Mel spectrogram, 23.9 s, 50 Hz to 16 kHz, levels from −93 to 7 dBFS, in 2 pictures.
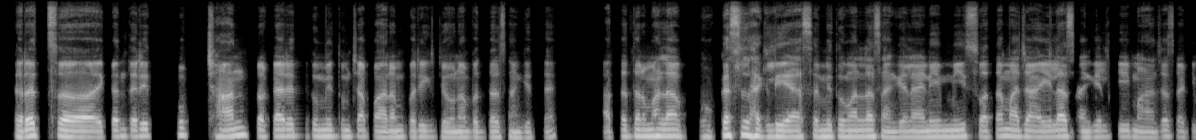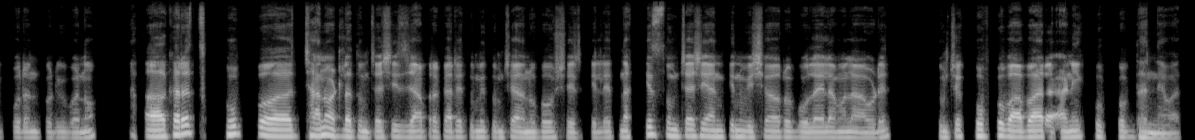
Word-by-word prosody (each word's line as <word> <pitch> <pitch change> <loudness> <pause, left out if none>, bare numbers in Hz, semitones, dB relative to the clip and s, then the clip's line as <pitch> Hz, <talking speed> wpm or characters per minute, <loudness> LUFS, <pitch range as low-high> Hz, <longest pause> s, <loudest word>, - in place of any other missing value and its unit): खरंच 125 +3 +4 0.4
एकंदरीत 120 +3 +1 0.3
खूप 145 -1 0 0.2
छान 125 +4 +3
प्रकारे 125 0 +3 0.2
तुम्ही 120 0 +1
तुमच्या 120 0 -1
पारंपरिक 110 +1 -1
जीवनाबद्दल 105 0 -1
सांगितलंय. 100 0 -6 0.5
आता 120 - -4
तर 125 - +3
मला 125 0 +4
भूकच 115 +4 +1
लागली 120 -4 +4
आहे. 115 0 +4
असं 115 +1 -1
मी 120 0 +2
तुम्हाला 115 0 +2
सांगेल 110 -1 -2
आणि 110 +1 +2
मी 115 +1 +1
स्वतः 120 0 -3
माझ्या 120 -2 +1
आईला 110 +2 +2
सांगेल, 110 -1 -4
की 115 0 -3
माझ्यासाठी 105 +1 -7
पुरणपोळी 100 -1 -8
बनव. 100 +3 -4 0.5
अ, 120 -1 +6
खरंच 165 +4 +4 0.2
खूप 155 -1 0
अ, 125 -2 +6 0.2
छान 135 +1 +2
वाटलं 120 -5 +2
तुमच्याशी 110 +1 -3
ज्या 110 0 -1
प्रकारे 110 0 -3
तुम्ही 110 0 -4
तुमचे 105 +1 -6
अनुभव 105 0 -2
शेअर 100 -2 -5
केलेत 105 +2 -6
नक्कीच 140 +7 -3
तुमच्याशी 125 -1 0
आणखीन 115 0 -1
विषयावर 110 0 -3
बोलायला 100 0 -1
मला 100 -1 -3
आवडेल. 95 +3 -4 0.5
तुमचे 105 +3 -3
खूप-खूप 125 +1 -1
आभार 115 +1 +4
आणि 110 +1 +1
खूप-खूप 115 -1 -8
धन्यवाद! 90 -3 -3
115 Hz, 145 wpm, -21 LUFS, 105-120 Hz, 0.5 s, अ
